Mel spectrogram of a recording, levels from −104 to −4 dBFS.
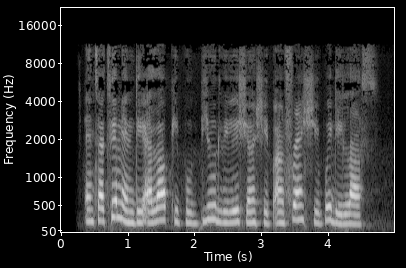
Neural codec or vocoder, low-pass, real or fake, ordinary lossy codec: codec, 32 kHz, 1.9 kbps, SNAC; 14.4 kHz; fake; MP3, 48 kbps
